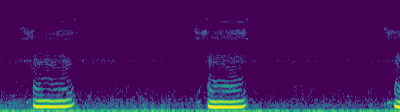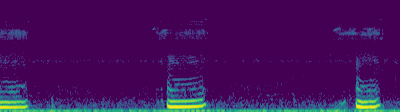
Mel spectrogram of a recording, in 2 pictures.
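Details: A snoring cat indoors gives five evenly spaced snores, one roughly every two and a half seconds. Each is a short, low, voiced buzz with a slight rise, and there are quiet pauses between breaths.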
